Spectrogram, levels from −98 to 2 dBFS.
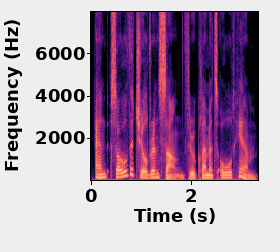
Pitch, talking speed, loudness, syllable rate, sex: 135 Hz, 160 wpm, -18 LUFS, 3.5 syllables/s, male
